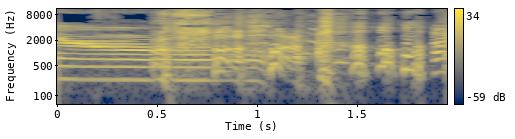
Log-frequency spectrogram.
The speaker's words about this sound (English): I choked. Yes, you did. I actually coughed and choked.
